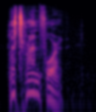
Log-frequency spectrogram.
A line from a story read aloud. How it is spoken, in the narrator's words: he whispered to Aaron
